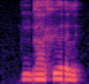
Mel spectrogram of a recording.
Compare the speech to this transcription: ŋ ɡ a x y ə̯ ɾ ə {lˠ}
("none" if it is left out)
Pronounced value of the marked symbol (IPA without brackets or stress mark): l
